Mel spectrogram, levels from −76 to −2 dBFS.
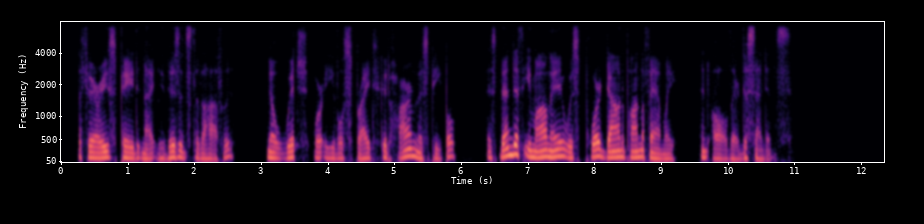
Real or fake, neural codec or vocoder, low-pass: fake; codec, 16 kHz, 2 kbps, FunCodec, trained on Chinese and English, 25 frames a second; 7.2 kHz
